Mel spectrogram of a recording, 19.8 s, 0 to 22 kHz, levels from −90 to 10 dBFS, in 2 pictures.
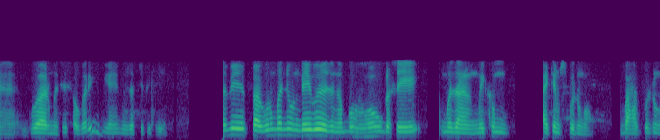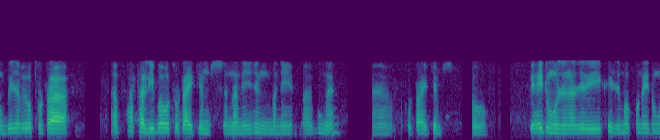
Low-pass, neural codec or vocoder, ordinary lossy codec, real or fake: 3.6 kHz; none; none; real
